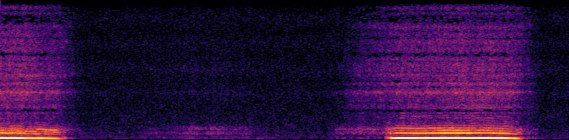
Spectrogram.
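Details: Adult man (husband) who snores every night, recorded in a dark bedroom: two deep, vibrating snores on breathing in, about three seconds apart, with quiet breathing out between; loud snoring.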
